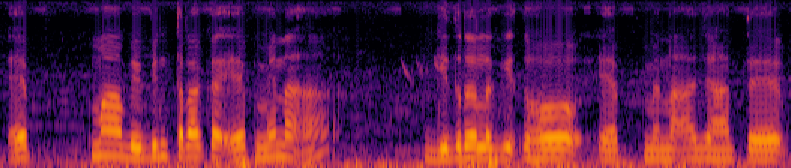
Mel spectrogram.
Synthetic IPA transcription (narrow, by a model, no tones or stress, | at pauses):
ɛp̚ | mabibʱint̪aɾakaɛp̚mɛnaʔa | ɡid̪ɾələɡit̪̚ɔɦɔɛp̚mɛnaʔad͡ʒaɦãt̪ɛ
